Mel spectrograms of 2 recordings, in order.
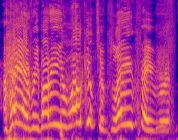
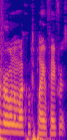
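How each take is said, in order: First: It sounds bright and overly cheerful. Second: It sounds flat and fed up.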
